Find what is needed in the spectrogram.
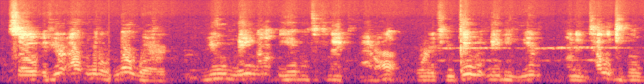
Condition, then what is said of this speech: No condition.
